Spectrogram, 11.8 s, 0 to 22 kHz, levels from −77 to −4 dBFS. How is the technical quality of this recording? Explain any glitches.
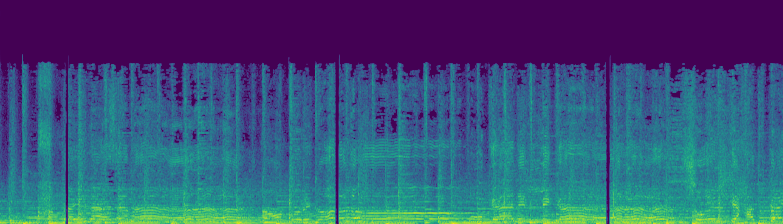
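The recording has three short dropouts, all from the same fault: a gap at a join of encoded pieces. Silences open at 0.98 to 1.02 s (about 47 ms), 5.02 to 5.09 s (about 64 ms) and 9.09 to 9.15 s (about 64 ms), spaced roughly 4 s apart. The audio appears to have been encoded in separate pieces and joined untrimmed, so each seam keeps encoder start-up delay and end-of-piece padding. The sound cuts out abruptly, with smeared edges, then resumes where it left off.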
